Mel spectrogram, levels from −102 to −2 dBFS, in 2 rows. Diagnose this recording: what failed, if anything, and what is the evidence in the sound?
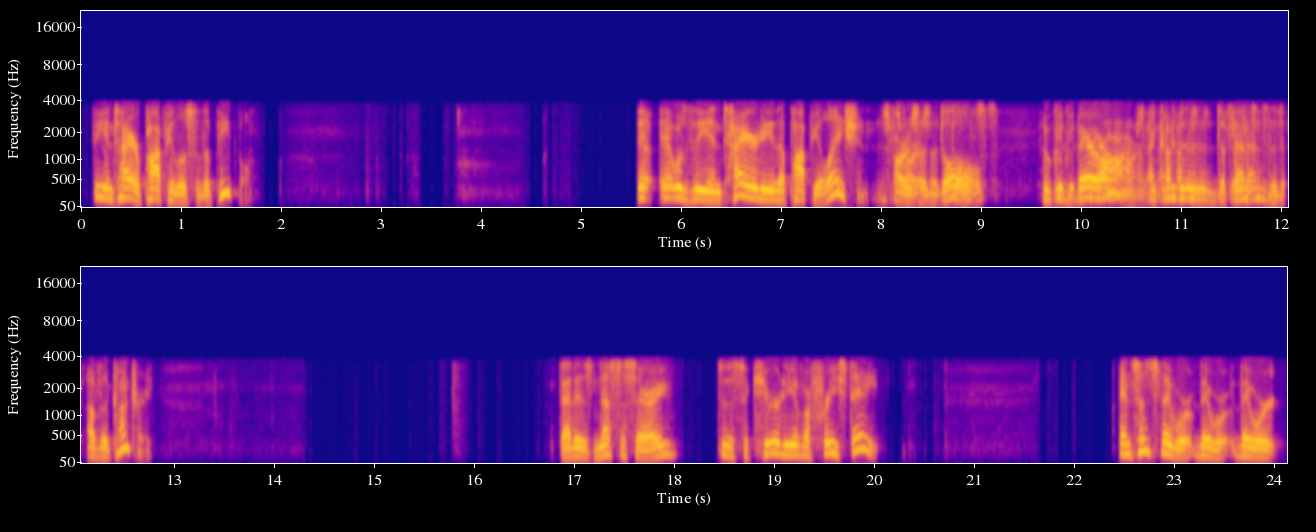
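Between 8.08 and 12.04 s, right after "of the population as" and up to "of the country", there's a doubled audio track: a second copy about 5 dB down, trailing by roughly a tenth of a second, cutting in and out abruptly with no decay. It's likely a second, slower capture path mixed in during call processing.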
